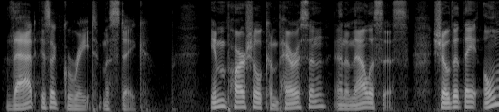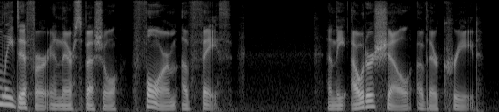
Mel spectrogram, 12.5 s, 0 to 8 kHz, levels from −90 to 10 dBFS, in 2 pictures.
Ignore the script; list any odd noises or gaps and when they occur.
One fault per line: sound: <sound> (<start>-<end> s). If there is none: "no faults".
no faults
